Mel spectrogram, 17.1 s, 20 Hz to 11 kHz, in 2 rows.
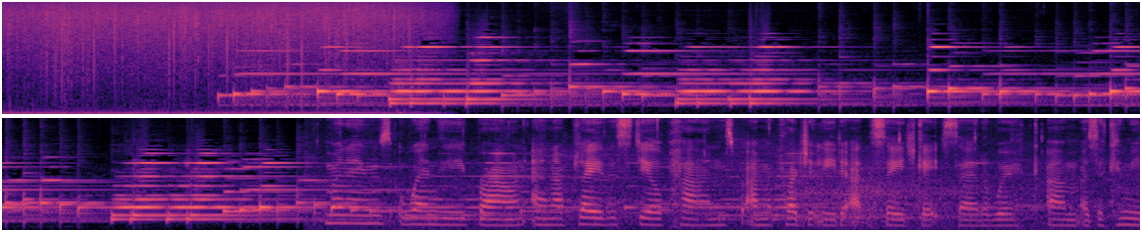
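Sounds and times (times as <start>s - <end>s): steel pans playing melody: 1.6s - 16.1s.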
